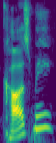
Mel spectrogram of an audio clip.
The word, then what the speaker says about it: Cosme: Yeah, but, and we had I can't pronounce this right. C-O-S-M-E. Cosme? – I would think, yeah. – I haven't heard anybody talk about it. – I don't know how else you would pronounce that. – Cosme, yes.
